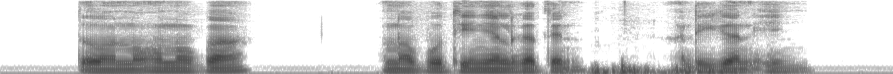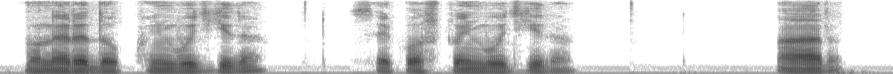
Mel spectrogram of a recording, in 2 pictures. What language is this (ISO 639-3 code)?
sat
